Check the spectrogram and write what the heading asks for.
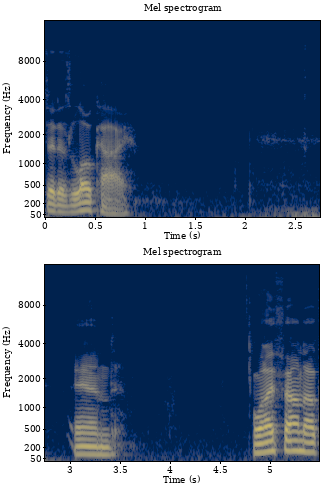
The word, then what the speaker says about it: Loki: When I was a kid, I pronounced it as Loki. And when I found out that it was Loki, I thought that was so ridiculous. Because Loki sounded hokey. Loki sounded jokey.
